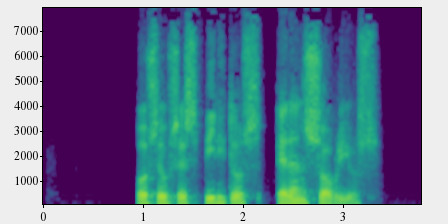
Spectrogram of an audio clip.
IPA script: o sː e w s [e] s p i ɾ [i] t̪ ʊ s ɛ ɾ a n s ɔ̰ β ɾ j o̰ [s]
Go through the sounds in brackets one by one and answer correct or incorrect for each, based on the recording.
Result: correct, correct, correct

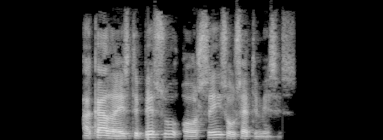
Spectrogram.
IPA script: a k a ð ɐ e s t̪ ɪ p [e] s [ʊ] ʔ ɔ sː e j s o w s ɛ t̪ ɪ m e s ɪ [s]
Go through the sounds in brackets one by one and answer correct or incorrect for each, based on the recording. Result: correct, correct, correct

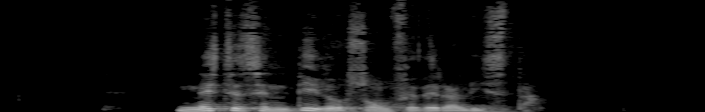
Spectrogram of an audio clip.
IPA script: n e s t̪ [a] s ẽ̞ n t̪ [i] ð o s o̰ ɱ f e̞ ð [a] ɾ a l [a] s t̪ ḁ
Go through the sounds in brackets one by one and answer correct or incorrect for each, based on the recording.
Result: incorrect: e, correct, incorrect: e, incorrect: i

